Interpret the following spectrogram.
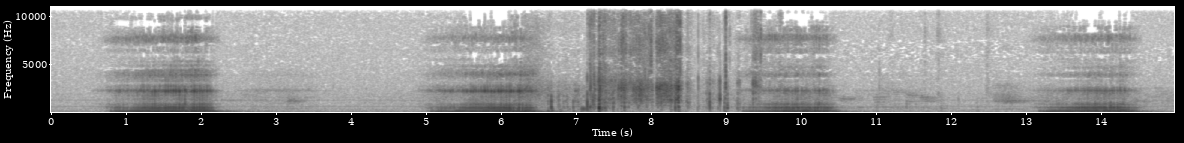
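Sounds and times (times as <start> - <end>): person snoring: 0.6 - 2.4, 4.9 - 6.6, 9.2 - 10.6, 13.1 - 14.7
noisy rush of breath with clicks: 12.5 - 13.1.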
